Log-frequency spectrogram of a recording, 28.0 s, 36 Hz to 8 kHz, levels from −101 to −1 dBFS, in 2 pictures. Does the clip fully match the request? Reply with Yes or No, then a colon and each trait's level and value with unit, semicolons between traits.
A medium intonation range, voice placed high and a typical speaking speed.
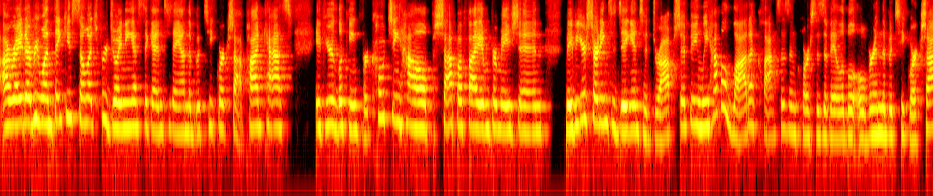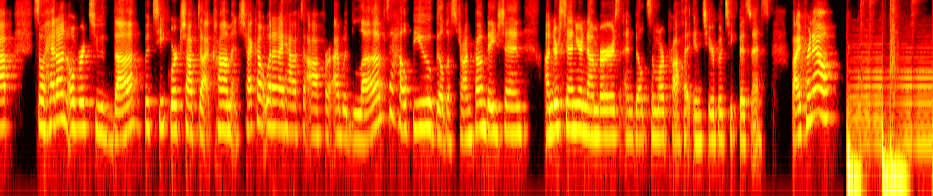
Yes: average, 4.0 semitones; high, 225 Hz; average, 185 wpm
